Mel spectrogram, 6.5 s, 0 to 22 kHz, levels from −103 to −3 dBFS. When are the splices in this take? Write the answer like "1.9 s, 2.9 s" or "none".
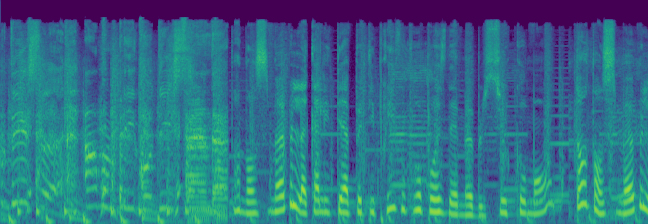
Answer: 2.3 s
